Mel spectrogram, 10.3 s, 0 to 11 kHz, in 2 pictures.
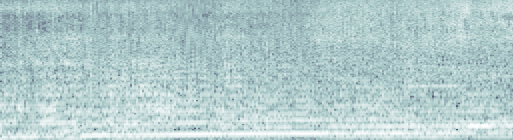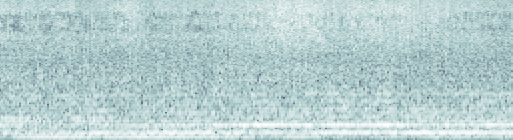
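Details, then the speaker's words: Restored 1996 Johnson 15 HP outboard, model J15RED0, after a part that made it overheat was replaced; it clocked 20–21 mph on an earlier run, but it cannot be opened up here. Smooth drone climbs as the boat gets going, then holds steady. Normal running. "It was clocking 20, 21 miles an hour before on the earlier run, so I'm sure it's still doing that."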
